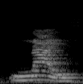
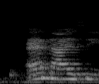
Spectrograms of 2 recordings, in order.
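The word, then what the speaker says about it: gneiss: e i s s nice you have to pronounce this as nice nice nice g and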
